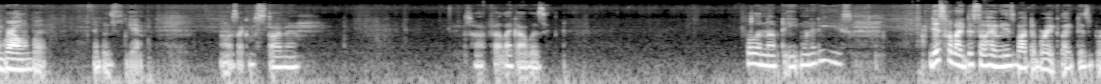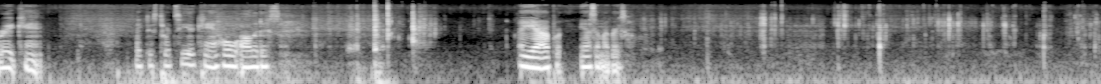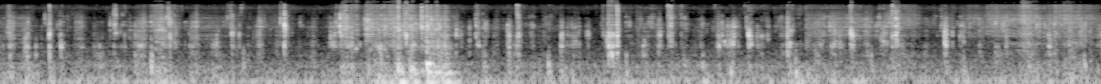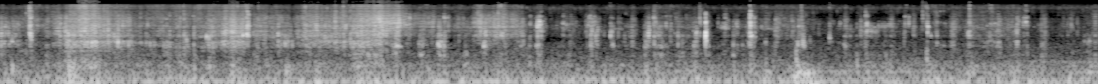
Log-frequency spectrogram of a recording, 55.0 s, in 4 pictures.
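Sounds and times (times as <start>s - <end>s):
chewing with wet clicks: 21.9s - 55.0s.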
